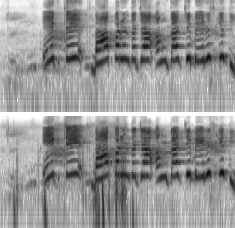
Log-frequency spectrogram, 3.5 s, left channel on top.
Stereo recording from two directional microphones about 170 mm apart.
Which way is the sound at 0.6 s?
15° left (ahead or behind).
